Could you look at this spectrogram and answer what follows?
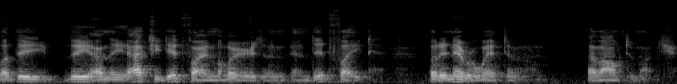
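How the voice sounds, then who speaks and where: A man speaks with a western Canadian accent at a moderate pace. His intonation stays fairly even, though his loudness swings a lot. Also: fairly low pitch for a man. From British Columbia interior, Canada. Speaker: local resident recalling history. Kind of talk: oral history interview.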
